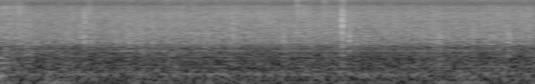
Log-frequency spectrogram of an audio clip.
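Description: Okra and salt fish frying in a pan, a steady sizzle, with a couple of faint clicks near the middle.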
